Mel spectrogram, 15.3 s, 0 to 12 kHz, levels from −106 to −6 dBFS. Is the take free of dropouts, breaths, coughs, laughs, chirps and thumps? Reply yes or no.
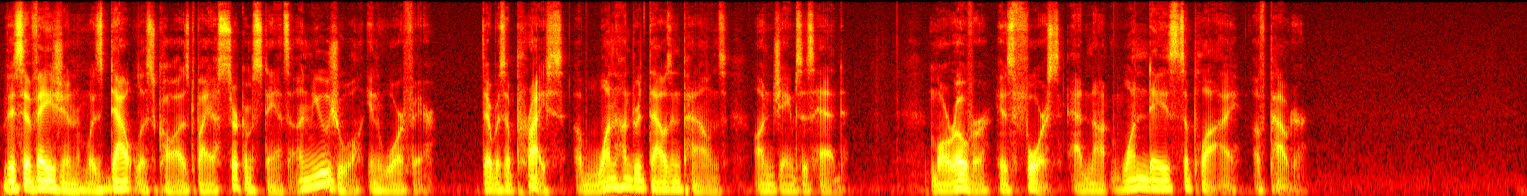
yes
